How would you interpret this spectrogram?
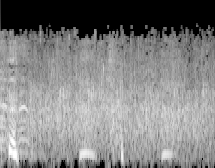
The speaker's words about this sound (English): Because since we've been here, okay, you can clap for that.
